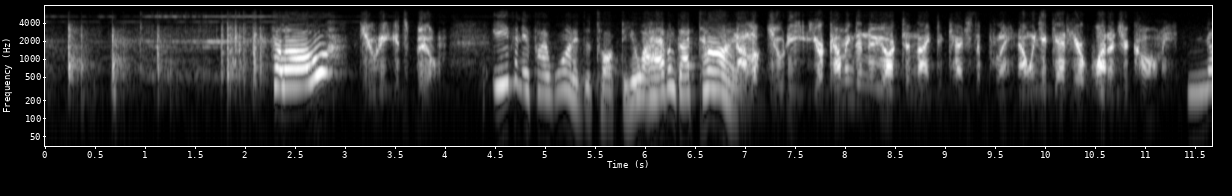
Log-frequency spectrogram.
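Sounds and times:
telephone ringing: 0.0s - 4.1s
faint steady hum: 0.0s - 11.6s
speech: 2.3s - 2.6s, 4.5s - 11.6s.

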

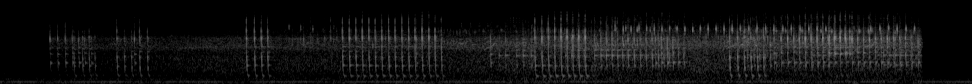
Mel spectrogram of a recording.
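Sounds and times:
low steady hum: 0.0s - 9.7s
magnificent frigatebird rattling call: 2.9s - 9.2s.

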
